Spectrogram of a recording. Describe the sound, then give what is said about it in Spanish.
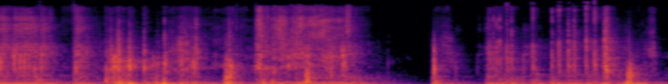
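Heavy pages of a book being handled, with dry papery rustles and soft thumps as sheets are lifted and turned, a brief pause, then more crisp handling. “lo que pesan estas páginas. Es un libro precioso”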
